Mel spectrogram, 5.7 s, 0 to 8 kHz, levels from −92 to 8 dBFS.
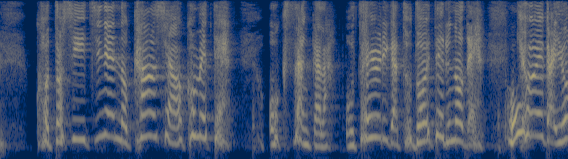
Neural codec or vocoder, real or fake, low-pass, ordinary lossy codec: none; real; none; none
